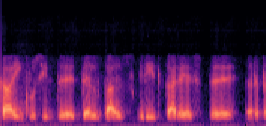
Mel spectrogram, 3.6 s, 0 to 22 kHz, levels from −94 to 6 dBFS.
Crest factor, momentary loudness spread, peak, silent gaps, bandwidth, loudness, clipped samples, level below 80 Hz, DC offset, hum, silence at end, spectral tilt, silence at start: 18 dB; 10 LU; -4 dBFS; none; 3.7 kHz; -23 LUFS; under 0.1%; -60 dBFS; under 0.1%; none; 0 s; -7 dB/octave; 0 s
